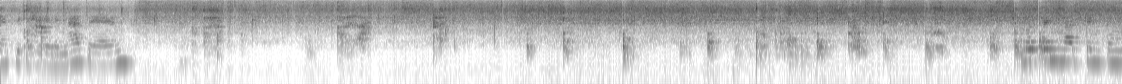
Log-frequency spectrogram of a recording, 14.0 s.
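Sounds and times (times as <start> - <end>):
meat frying in oil: 0.0 - 14.0
spoon scraping a pan: 0.2 - 0.8, 2.3 - 3.1, 3.8 - 4.8, 5.4 - 5.7, 6.5 - 13.3.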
